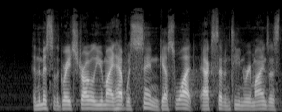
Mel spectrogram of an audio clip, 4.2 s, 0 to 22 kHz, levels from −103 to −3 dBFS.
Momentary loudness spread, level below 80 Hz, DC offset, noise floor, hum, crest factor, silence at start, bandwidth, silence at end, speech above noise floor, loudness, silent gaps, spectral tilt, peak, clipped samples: 9 LU; -86 dBFS; under 0.1%; -79 dBFS; none; 22 dB; 0.5 s; 16 kHz; 0.05 s; 45 dB; -33 LUFS; none; -4 dB/octave; -12 dBFS; under 0.1%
